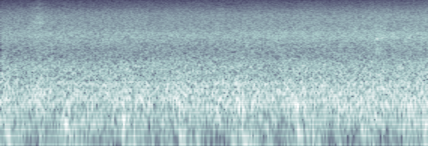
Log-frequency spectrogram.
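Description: Big waterfall on the main trail in Glenariff Forest Park, a steady broadband rush of falling water that holds even and continuous throughout, with no talk.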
